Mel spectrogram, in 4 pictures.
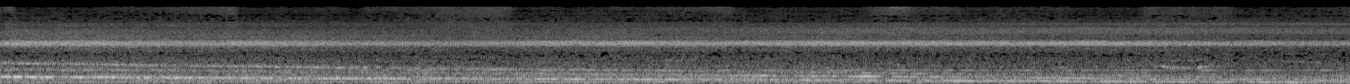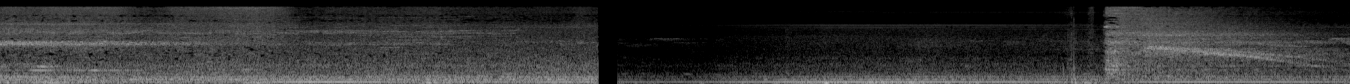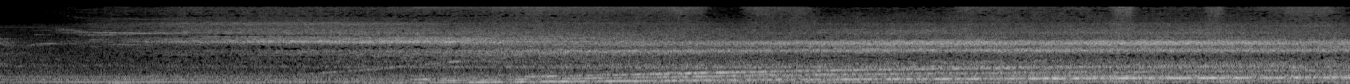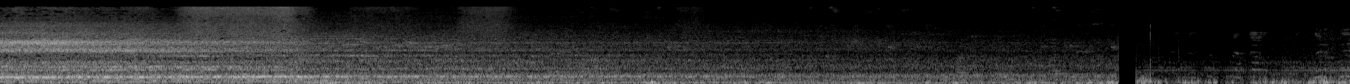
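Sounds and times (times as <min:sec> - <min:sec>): electric train pulling away: 0:00.0 - 0:19.5, 0:21.2 - 0:51.6
sudden hiss: 0:24.4 - 0:26.8.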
